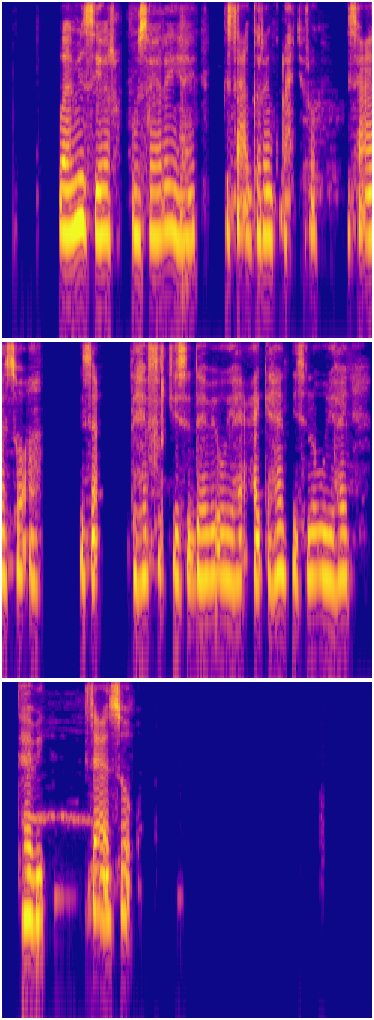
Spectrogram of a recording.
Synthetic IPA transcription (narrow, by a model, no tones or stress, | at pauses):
waːmɪsjɛruːsaːɾɛjɐɦɛj | ɡ̥ɪsɑ̰ʕɡɐɾɛːŋkʰʊɖɑħt͡ʃɪɾɔ | ɡɪsɐ̰ʕɑsɔːʔɐh | ɪs | d̪̥ɐɦɛfʊrkʰiːsɪd̪aːβɪuːjɐɦɛjʕɑɡɐɦaːnt̪ʰiːsnɐuːjɐɦɛj | d̪̥aːβɪ̥ɪsɑʕɑsɔː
